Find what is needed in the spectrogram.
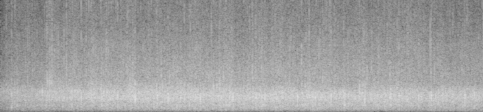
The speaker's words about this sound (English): So police officers, firefighters, military personnel, any sort of security officer, I just wanted to say thank you. And can we give them a round of applause?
